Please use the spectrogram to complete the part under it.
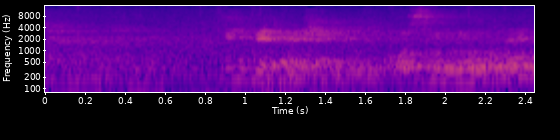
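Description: A second man speaks quietly through a microphone.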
